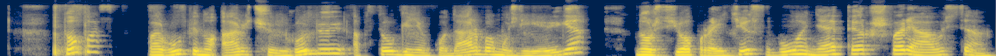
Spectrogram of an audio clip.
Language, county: Lithuanian, Šiauliai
